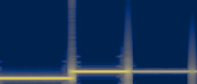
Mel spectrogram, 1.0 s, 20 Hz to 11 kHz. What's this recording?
generated sound in audacity as sinusoid 558Hz - 0,8dB for 5 sec. 2 effects applied on the sound: decreasing the speed at the beginningand changing the amplification at the end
